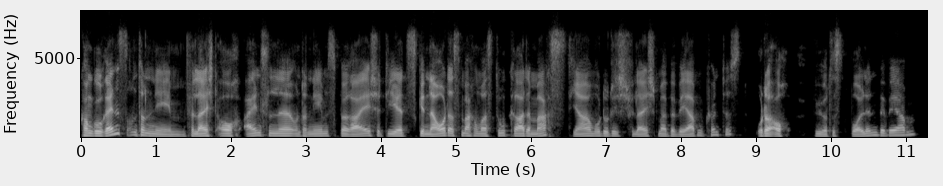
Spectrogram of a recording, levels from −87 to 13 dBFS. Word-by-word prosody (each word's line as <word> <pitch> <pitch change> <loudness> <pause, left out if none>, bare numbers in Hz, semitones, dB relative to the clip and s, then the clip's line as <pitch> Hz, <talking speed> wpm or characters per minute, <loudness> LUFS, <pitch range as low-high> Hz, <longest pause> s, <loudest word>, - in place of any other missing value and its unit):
Konkurrenzunternehmen 130 - +2
vielleicht 120 +2 +3
auch 120 -1 +1
einzelne 130 -3 0
Unternehmensbereiche, 115 +1 -1
die 115 +1 -7
jetzt 115 0 0
genau 110 +1 +5
das - - -1
machen, 130 -1 -1
was 115 -1 -1
du 140 0 -6
gerade 120 -3 +2
machst. 115 +2 -3
Ja, 115 +3 0
wo 115 - -4
du 120 -1 -2
dich 115 -3 -6
vielleicht 105 +1 -3
mal 110 - -2
bewerben 105 +7 -2
könntest 160 -12 -10 0.2
oder - - +5
auch - - 0 0.3
würdest 110 -1 -7
wollen 125 +11 -1
bewerben. 150 +6 -2
120 Hz, 145 wpm, -25 LUFS, 110-135 Hz, 0.3 s, genau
